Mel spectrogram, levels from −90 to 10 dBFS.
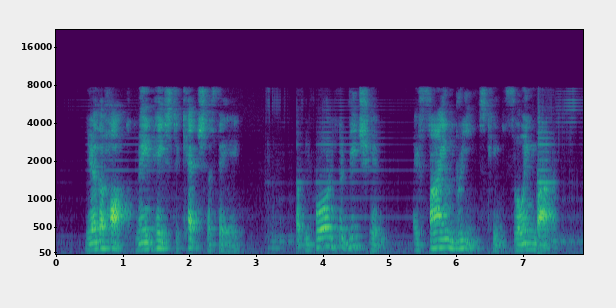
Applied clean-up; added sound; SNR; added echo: neural separator model SepFormer DNS4.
